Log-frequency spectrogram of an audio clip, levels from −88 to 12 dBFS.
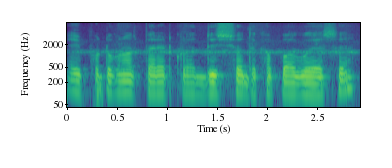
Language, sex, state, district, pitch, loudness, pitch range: Assamese, male, Assam, Sonitpur, 100 Hz, -17 LUFS, 95-105 Hz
